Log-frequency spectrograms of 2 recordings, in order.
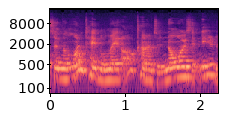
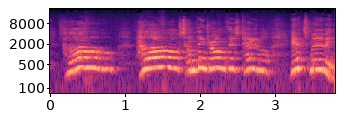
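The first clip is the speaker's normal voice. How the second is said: put-on very high, loud, shrill screaming; 10 semitones higher, 5 dB louder than usual. Retelling calling out when left alone on a moving table: imitating her own scream. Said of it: "I'm screaming".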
